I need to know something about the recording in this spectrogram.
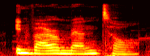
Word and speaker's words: environmental: Thứ nhất là chúng ta có câu số 1, environmental. Trọng âm chính sẽ rơi vào âm tiết số mấy đây các em ạ? Rồi, âm tiết số 4 nhá.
